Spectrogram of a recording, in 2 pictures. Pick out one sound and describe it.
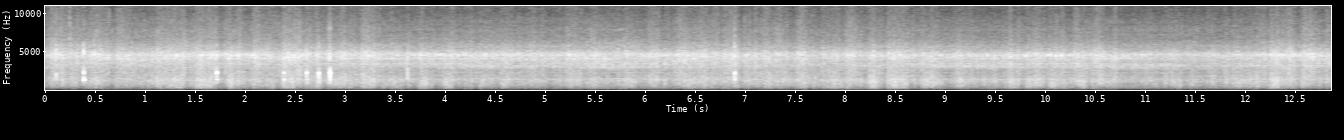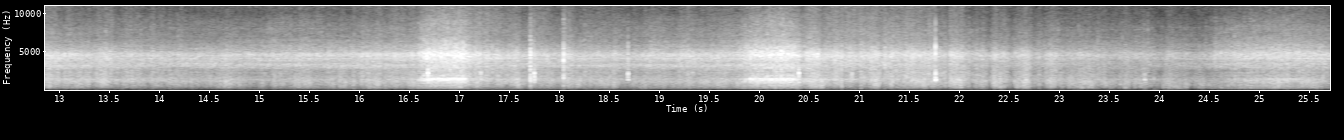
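Wind rushes loudly against a microphone.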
